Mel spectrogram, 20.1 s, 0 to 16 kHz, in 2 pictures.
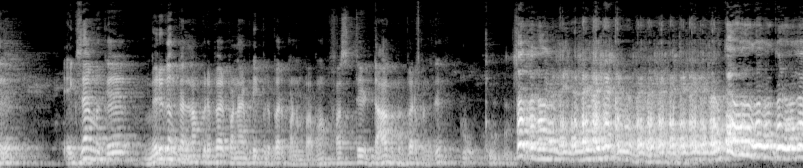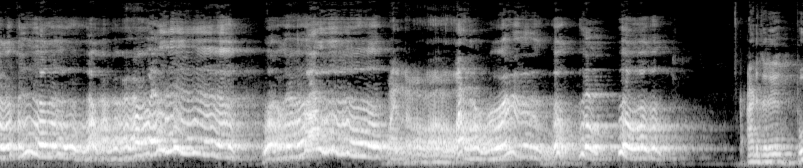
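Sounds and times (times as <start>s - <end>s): man imitating dog whining and howling: 6.4s - 18.5s.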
